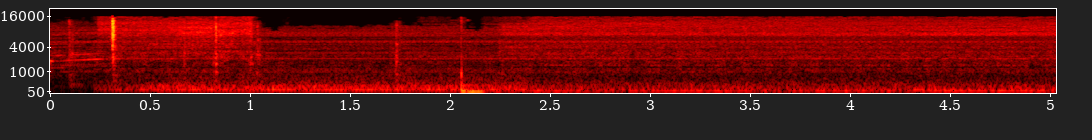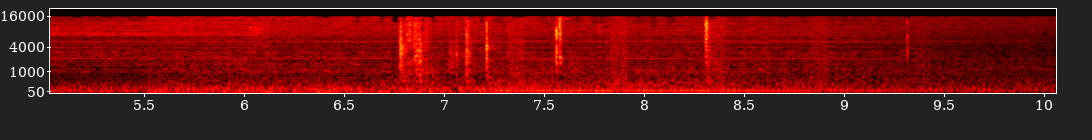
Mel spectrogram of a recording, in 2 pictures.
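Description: A low, steady rumble like a car engine running, with a sharp click about two seconds in and a few more clicks between about seven and eight seconds in.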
